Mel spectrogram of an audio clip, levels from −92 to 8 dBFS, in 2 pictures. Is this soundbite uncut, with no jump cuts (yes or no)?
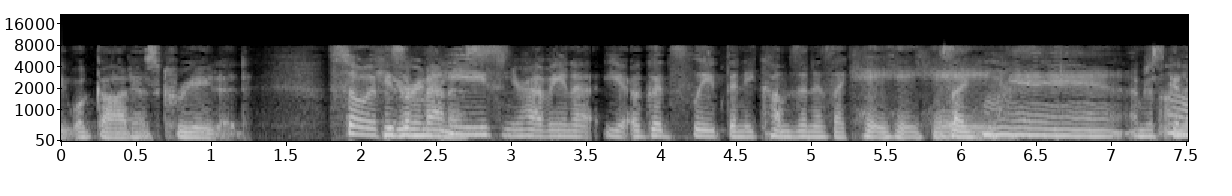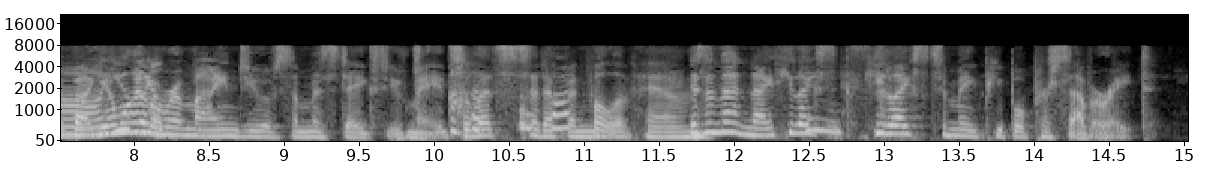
yes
